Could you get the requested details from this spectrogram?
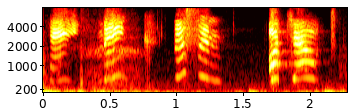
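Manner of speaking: very high fairy squeak; Navi squeaking. Retold or imitated. Streamer squeaking Navi's warning to Link. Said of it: "me do more Navi".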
